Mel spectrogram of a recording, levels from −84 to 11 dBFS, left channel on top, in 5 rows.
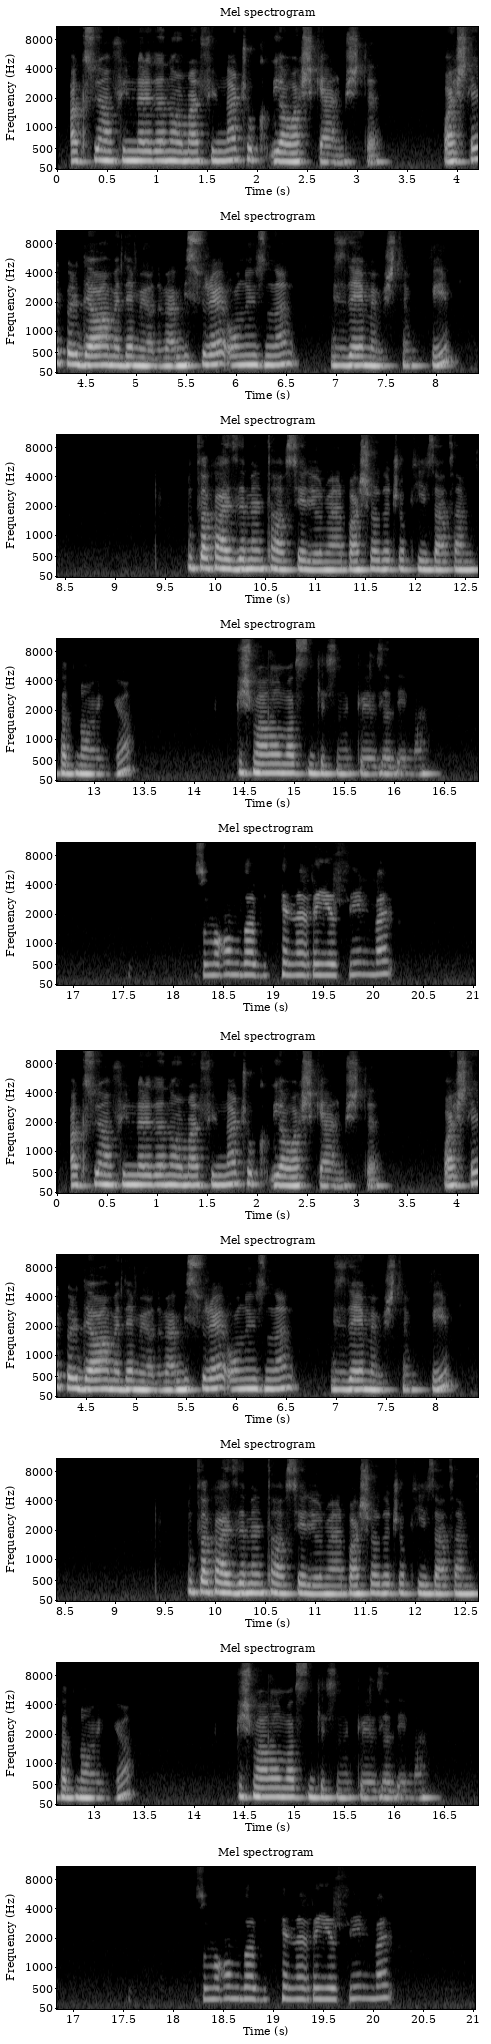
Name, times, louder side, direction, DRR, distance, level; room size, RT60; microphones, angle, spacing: voice 1, 0.0-3.3 3.9-6.6 6.9-8.2 9.7-13.4 14.4-16.5, equal, 10° left, 2.9 m, -20 dB
voice 2, 18.2-20.3, left 2 dB, 40° left, 7.0 m, -28 dB
head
